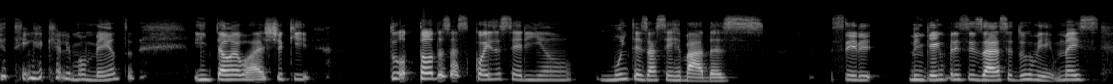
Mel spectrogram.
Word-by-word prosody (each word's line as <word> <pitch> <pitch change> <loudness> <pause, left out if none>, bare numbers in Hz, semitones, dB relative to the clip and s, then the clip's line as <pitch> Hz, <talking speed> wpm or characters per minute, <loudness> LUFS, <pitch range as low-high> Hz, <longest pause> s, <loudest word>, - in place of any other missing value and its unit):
e 380 - -3
tem 295 -5 -4
aquele 305 -4 -7
momento. 225 - -4 0.6
Então 220 0 +4
eu 220 0 +2
acho 120 - +2
que 245 +5 -3 0.8
to-todas 270 +6 +3
as - - -2
coisas 240 0 0
seriam 210 -2 -5 0.3
muito 225 +4 -5
exacerbadas 180 -7 0 0.7
se 210 -2 0
ni 200 - -2 0.3
ninguém 215 -1 +3
precisasse 220 -3 +3
dormir. 210 -4 -4
Mas 215 +1 0
220 Hz, 110 wpm, -25 LUFS, 205-240 Hz, 0.8 s, Então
